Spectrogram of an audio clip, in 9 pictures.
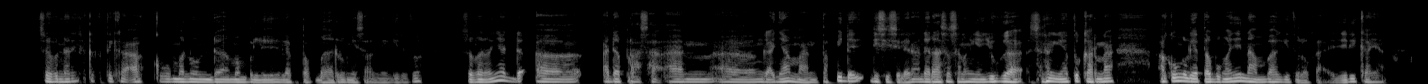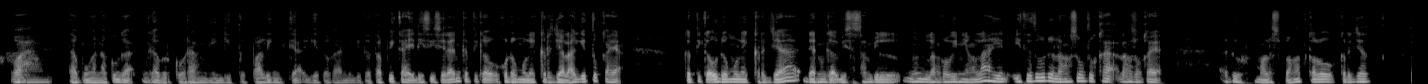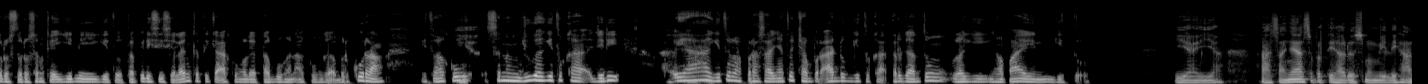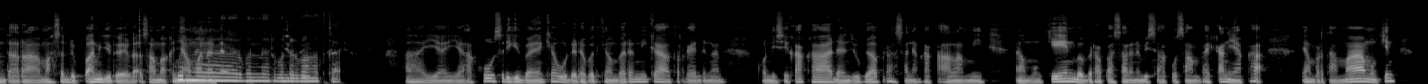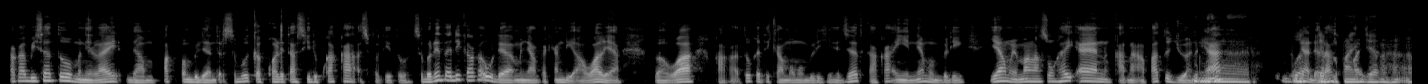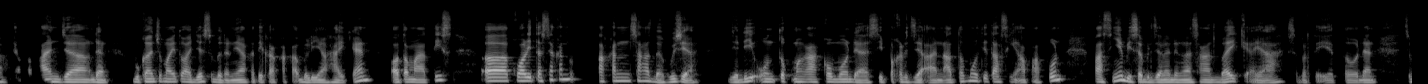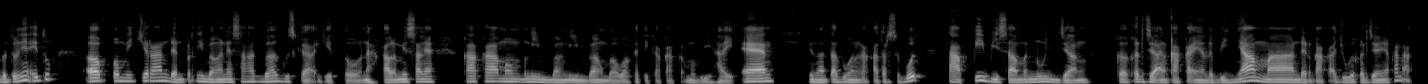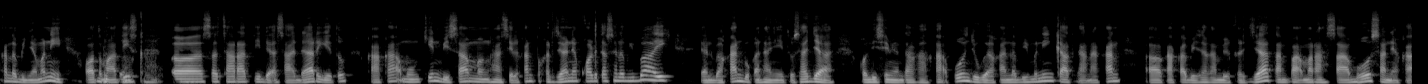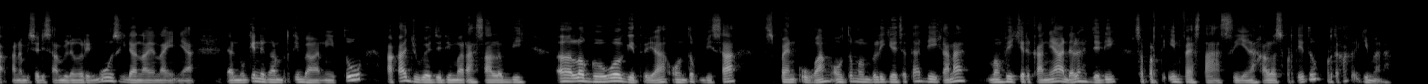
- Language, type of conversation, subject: Indonesian, advice, Bagaimana menetapkan batas pengeluaran tanpa mengorbankan kebahagiaan dan kualitas hidup?
- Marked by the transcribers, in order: other background noise; tapping; in English: "high-end"; in English: "high-end"; in English: "multitasking"; in English: "high-end"; in English: "spend"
